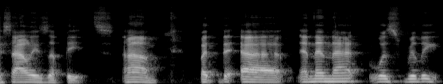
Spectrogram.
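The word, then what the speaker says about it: Apizza: viral for uh Sally's a pizza or you know it's it's called Sally's a beats if you really are in the know how to pronounce it but it's spelled Sally's a pizza it's a long story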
